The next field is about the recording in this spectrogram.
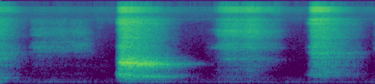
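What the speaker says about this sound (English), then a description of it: "I'm slowing my breathing, catching my wind" Heavy breaths during a rest between workout exercises: three or four close exhales and inhales, the first one loud and snorting, with short silent gaps between them.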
